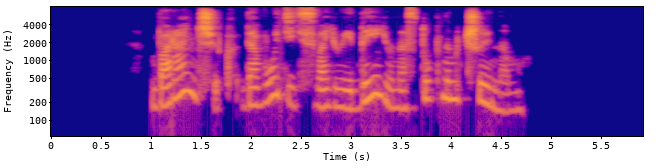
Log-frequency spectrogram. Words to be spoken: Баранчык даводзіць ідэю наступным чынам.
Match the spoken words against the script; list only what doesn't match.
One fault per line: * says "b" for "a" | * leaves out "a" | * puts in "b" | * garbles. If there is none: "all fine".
* puts in "сваю"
